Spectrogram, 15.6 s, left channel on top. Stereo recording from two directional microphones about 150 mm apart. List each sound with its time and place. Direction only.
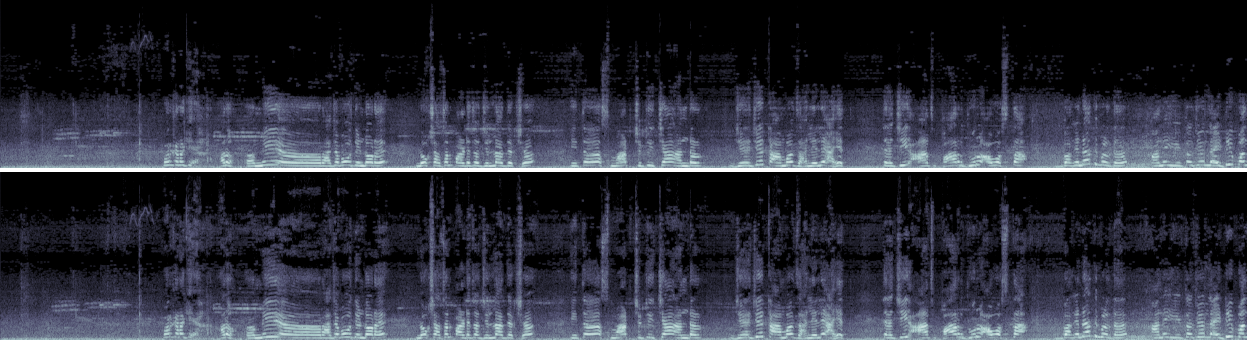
2.1 s speech: 25° right (ahead or behind)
